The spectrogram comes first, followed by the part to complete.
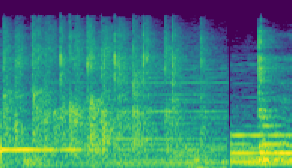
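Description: Live instrumental accompaniment: quick, irregular tabla strokes over a held instrumental note that fades out about halfway through. The sound breaks off suddenly just before the end.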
